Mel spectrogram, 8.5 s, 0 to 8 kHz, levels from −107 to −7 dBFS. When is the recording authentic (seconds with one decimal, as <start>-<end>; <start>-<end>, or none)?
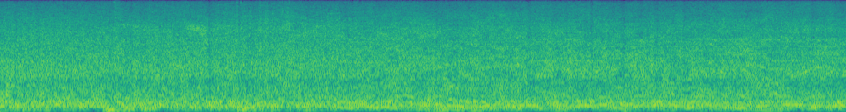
0.0-3.4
